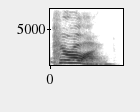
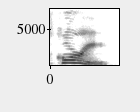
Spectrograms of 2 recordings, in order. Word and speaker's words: Corey: I'm saying Caroline, and it's Corey.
